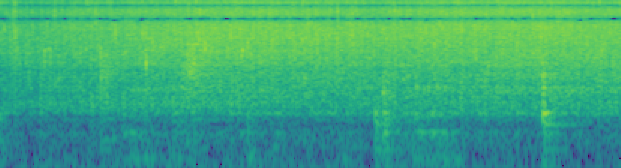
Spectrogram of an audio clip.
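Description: Freshly added chopped tomatoes sizzling in hot oil in a frying pan, the hiss growing louder over the first second and then holding steady. A wooden spatula stirs through them, knocking twice against the pan.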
